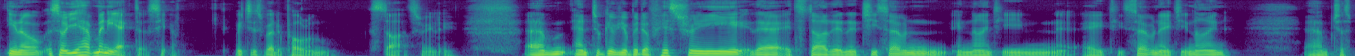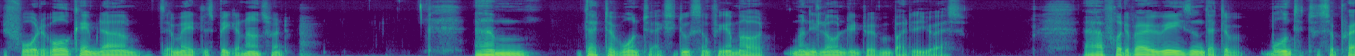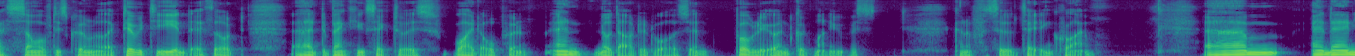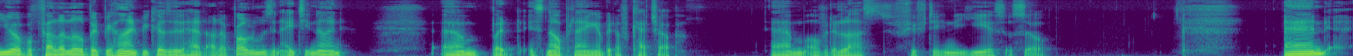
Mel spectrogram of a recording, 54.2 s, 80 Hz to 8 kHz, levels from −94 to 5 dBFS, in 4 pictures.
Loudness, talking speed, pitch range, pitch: -21 LUFS, 150 wpm, 75-90 Hz, 80 Hz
